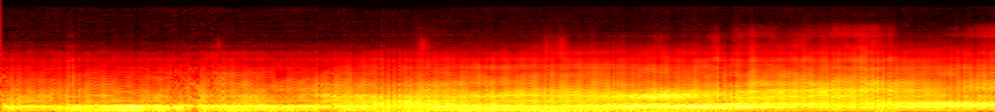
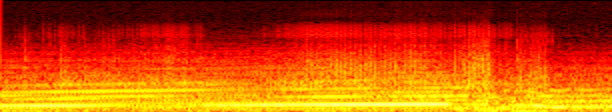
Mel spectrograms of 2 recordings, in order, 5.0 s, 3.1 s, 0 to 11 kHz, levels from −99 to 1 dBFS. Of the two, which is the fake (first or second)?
first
